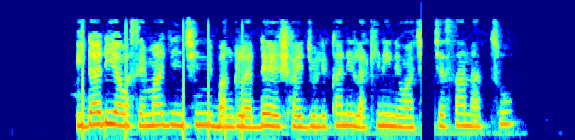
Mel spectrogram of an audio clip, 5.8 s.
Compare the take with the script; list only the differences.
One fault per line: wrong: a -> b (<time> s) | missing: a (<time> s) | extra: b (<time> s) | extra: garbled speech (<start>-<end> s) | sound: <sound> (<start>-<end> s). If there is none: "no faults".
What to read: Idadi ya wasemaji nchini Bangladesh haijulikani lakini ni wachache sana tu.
sound: dropout (4.2-4.3 s)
